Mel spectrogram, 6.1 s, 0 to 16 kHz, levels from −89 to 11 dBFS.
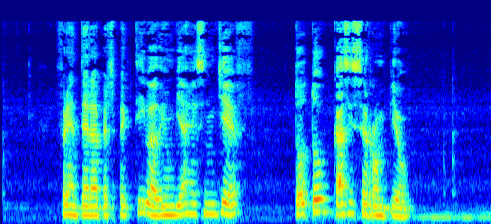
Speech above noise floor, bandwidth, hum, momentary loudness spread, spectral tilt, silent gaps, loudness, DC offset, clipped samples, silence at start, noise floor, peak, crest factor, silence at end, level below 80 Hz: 38 dB; 11.5 kHz; none; 7 LU; -5 dB/octave; none; -21 LUFS; under 0.1%; under 0.1%; 0.75 s; -59 dBFS; -4 dBFS; 18 dB; 0.25 s; -58 dBFS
